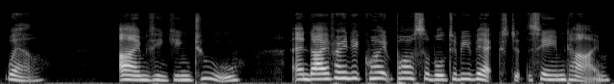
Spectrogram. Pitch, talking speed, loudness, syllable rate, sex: 225 Hz, 165 wpm, -18 LUFS, 4.5 syllables/s, female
